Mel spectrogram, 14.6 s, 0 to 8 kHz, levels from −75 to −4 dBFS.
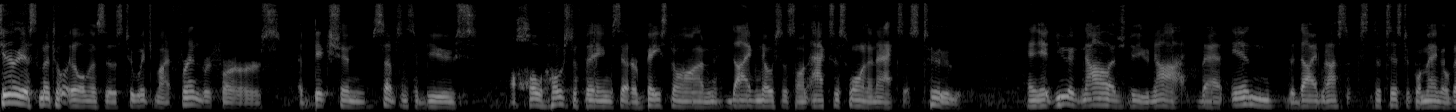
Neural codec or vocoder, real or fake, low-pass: codec, 16 kHz in and 24 kHz out, 1.1 kbps, FireRedTTS-2 codec; fake; 7.2 kHz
